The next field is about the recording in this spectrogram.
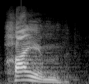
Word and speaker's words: Chaim: The second ministry is a PCA ministry called Chaim. I pronounced that wrong. It's a Hebrew word. Chaim. C-H-A-I-M.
